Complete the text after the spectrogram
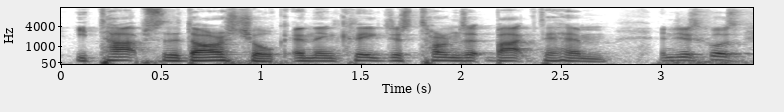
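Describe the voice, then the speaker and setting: Male podcast co-host, rapid and animated, sweary casual storyteller. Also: mid-range voice. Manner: fast, animated storytelling with heavy swearing and slang. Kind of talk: casual chat.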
